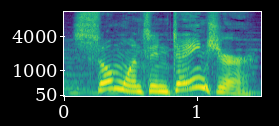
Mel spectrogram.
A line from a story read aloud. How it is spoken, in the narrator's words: exclaimed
